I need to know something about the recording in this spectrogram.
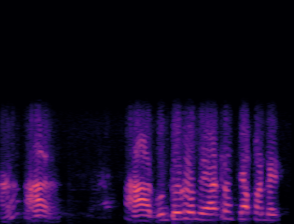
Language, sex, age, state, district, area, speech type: Telugu, male, 60+, Andhra Pradesh, Guntur, urban, conversation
